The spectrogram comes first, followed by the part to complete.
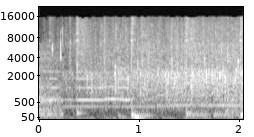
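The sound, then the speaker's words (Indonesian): A crowd applauds to welcome a special guest, the student council head of SMK Materi Probolinggo, in a dense, steady burst of clapping lasting about two seconds, with a faint sustained tone running underneath and no one talking. “Wah, tepuk tangan dulu dong.”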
